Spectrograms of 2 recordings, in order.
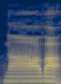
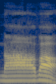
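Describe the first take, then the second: Both takes have the same delivery.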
